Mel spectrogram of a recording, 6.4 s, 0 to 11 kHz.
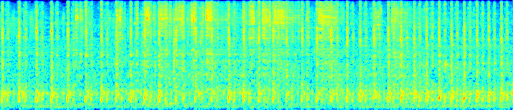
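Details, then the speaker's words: StreetPrint Rapid Sprayer II (RS2) air-driven pump emptying StreetBond coating from the hopper: very fast, sharp clicking at a steady rate with little body, meaning the pump is empty and no longer pumping; running this fast can damage components, so shut the air off. "the pump starts to quick click over this fast if you do want to shut the air off to it it means that the pump is empty it is no longer pumping moving very fast like this can damage components in it"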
